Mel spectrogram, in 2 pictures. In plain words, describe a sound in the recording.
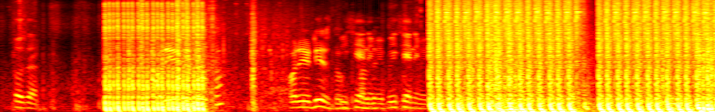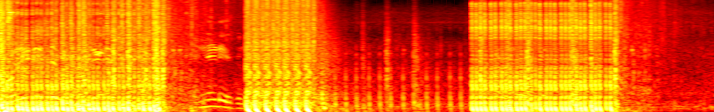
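Automatic rifle gunfire rattles in rapid bursts.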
